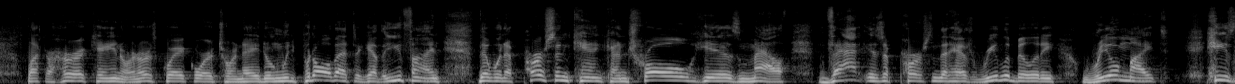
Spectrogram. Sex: male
